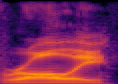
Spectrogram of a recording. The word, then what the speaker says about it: Raleigh: What is the proper pronunciation of it? It's not Raleigh. It's Raleigh. My job is technically based out of Raleigh, North Carolina.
